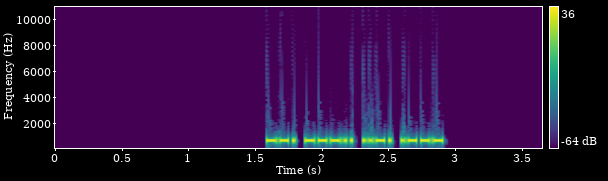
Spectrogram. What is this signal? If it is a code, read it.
Morse code, heard as a keyed tone, about 51 wpm, 700 Hz. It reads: G8FJ
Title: DXCC-100 Call Signs - 4 Characters - Repeated 3x - 50wpm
